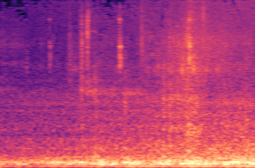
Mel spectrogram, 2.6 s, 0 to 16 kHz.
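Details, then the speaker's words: 2022 Honda Insight driving after replacing rear passenger shock absorber and upper shock mount (previously rattling and clunking): road rumble with only faint light taps over bumps, no rear rattle or clunk; suspension quiet. "Hallelujah. I think we're in business. Quiet as can be."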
